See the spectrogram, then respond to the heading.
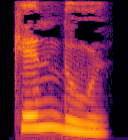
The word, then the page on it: ಕೆಂಧೂಳ್: kendhūḷ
